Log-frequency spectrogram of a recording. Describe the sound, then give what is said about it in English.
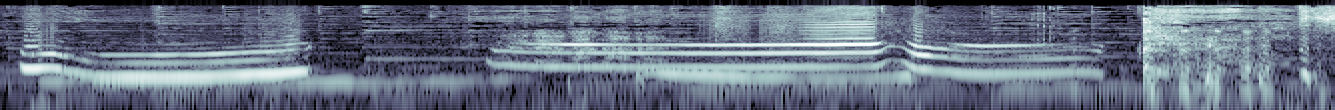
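A voice imitates a whale call with long, drawn-out moaning tones that slide up and down in pitch, repeated in a few sustained swells, ending with a brief burst of noisy laughter-like sound. “Give us something easier like whale. You're at a whale farm.”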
